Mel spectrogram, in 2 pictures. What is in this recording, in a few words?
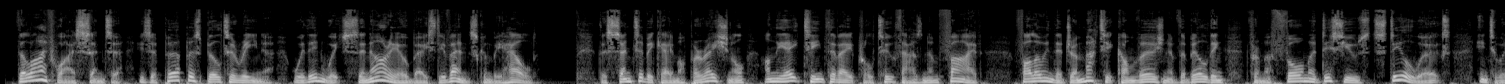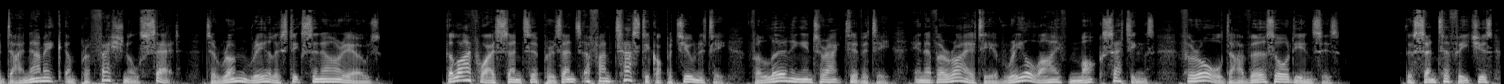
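English, British, male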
